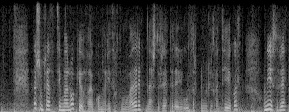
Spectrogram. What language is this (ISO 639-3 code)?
isl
